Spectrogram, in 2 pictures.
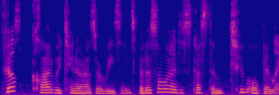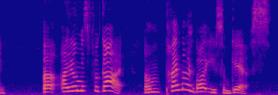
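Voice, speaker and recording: A woman's voice: fairly high pitch, big pitch swings, normal speed. A woman streaming a game, chatting casually and reading the game's text aloud. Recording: home stream mic with faint noise.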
